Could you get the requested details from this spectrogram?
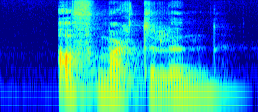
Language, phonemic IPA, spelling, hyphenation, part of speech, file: Dutch, /ˈɑfˌmɑr.tə.lə(n)/, afmartelen, af‧mar‧te‧len, verb, Nl-afmartelen.ogg
- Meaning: 1. to torture to an intense degree 2. to pester or torment a lot 3. to exhaust, to tire out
